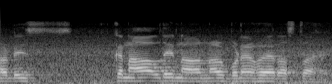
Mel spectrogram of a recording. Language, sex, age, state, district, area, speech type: Punjabi, male, 30-45, Punjab, Barnala, rural, spontaneous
